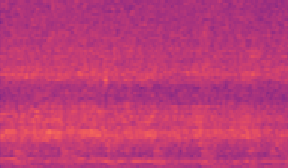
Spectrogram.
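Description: Thrash metal band playing live, loud and steady: distorted electric guitars, bass and drums.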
